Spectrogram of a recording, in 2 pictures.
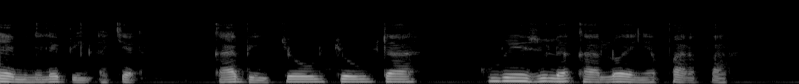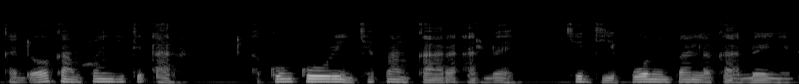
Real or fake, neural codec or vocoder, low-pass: real; none; 7.2 kHz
